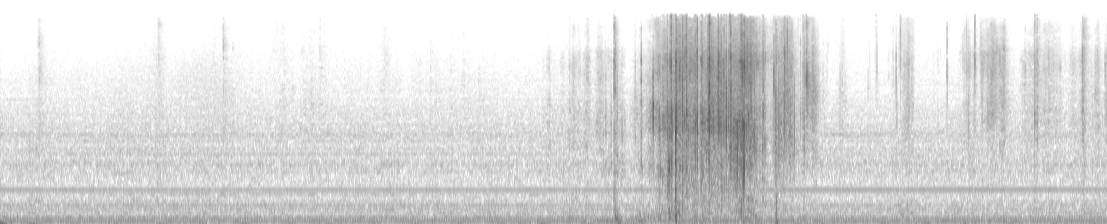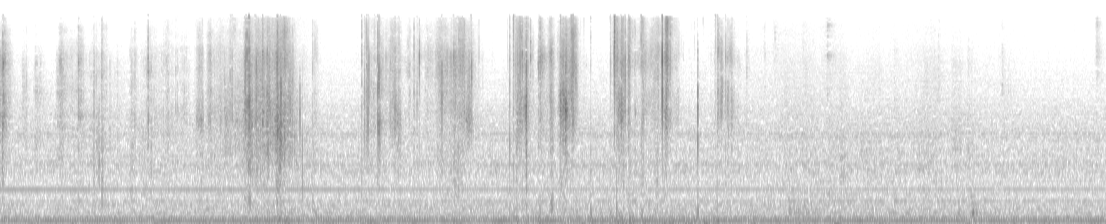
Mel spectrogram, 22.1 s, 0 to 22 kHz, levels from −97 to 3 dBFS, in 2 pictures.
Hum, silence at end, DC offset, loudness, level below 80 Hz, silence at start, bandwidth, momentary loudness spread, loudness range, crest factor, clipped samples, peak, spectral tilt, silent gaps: none; 0 s; under 0.1%; -38 LUFS; -62 dBFS; 0 s; 17 kHz; 24 LU; 26 LU; 40 dB; under 0.1%; -6 dBFS; 0 dB/octave; none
